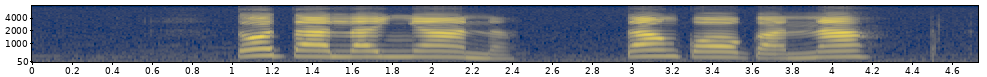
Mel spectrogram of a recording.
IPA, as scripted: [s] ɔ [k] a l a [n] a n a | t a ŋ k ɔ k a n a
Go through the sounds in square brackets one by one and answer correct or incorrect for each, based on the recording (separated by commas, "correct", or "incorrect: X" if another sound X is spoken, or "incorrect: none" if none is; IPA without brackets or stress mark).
incorrect: t, incorrect: t, incorrect: ɲ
